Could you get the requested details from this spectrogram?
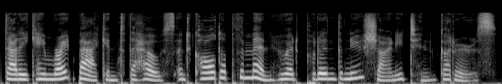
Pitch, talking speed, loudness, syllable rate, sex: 230 Hz, 250 wpm, -17 LUFS, 5.5 syllables/s, female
